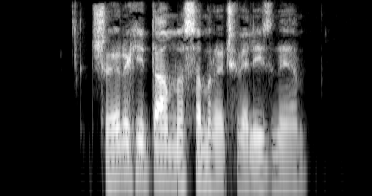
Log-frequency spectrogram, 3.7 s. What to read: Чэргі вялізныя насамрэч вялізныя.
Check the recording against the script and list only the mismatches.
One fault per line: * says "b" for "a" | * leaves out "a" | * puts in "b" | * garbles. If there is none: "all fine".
* says "там" for "вялізныя"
